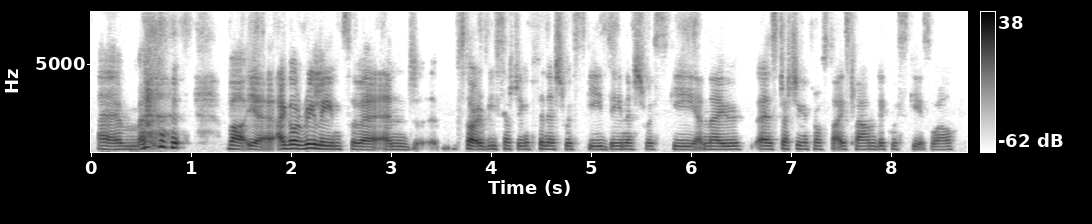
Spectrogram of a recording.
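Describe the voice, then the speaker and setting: A woman's voice: fairly low pitch, flat delivery, normal speed, dark tone, no echo. A woman from Sweden who writes about whisky, speaking on a video call as an enthusiastic, friendly guest. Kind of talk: interview answers. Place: home in Edinburgh, on a video call.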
